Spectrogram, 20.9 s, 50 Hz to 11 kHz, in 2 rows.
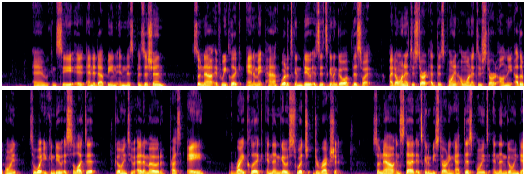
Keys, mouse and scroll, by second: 0.2 z, 0.7-1.3 scroll down 7, 1.3-2.9 scroll up 3, 2.9-3.6 scroll up 3, 3.6-4.8 shift+middle drag, 4.8 click, 5.6 space, 6.9 space, 11.2 click, 12.5 Tab, 13.9 a, 14.8-17.4 right drag, 17.4 Tab, 18.2-20.8 drag.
